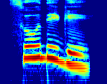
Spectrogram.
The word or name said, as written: ಸೋದಿಗೆ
